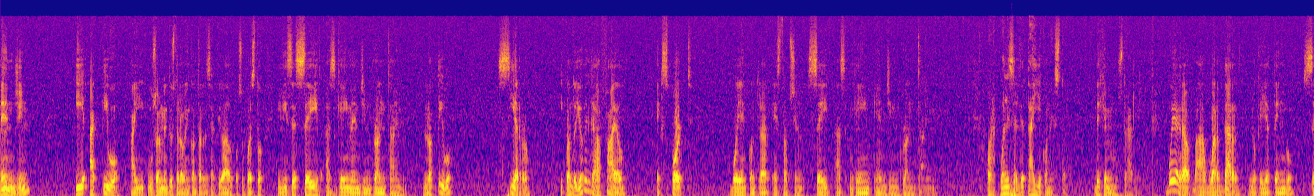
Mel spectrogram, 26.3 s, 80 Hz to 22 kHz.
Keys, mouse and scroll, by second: 2.2 click, 8.3 click, 9.8 click, 11.8 click, 18.9 click, 23.6 click.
